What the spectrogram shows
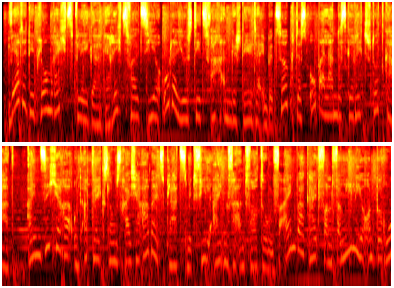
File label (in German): Werbespot; Hitradio antenne1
